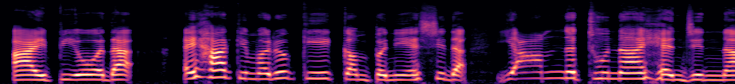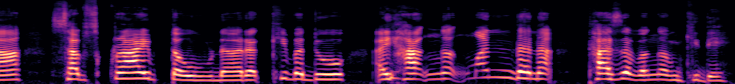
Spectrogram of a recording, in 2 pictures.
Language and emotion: Manipuri, surprised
